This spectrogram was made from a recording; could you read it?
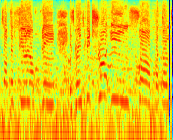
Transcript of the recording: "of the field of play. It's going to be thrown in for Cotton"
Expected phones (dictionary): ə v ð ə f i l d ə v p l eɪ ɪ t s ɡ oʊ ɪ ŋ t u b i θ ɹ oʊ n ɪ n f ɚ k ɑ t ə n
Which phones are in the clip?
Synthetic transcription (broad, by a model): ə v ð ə f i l ə v p l eɪ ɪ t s ɡ oʊ ɪ ŋ t u b i t ɹ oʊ ɪ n f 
